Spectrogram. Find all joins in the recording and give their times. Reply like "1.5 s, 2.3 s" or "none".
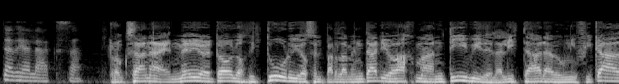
1.0 s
